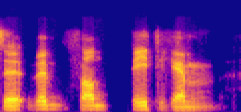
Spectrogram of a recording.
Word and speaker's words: Wim van Petegem: And you pronounced my name pretty well. So it's Wim van Petegem.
